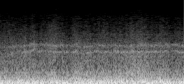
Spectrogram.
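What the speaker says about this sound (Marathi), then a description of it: "एकदम मस्त थंड गार वारा लागतो एवढा उन्हाचा पण." Cool wind rushes over the microphone on a moving motorbike, a loud, constant low roar and buffeting that fills the whole short stretch with no speech.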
